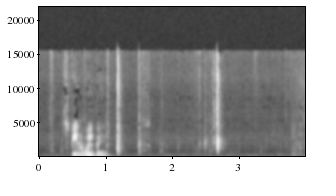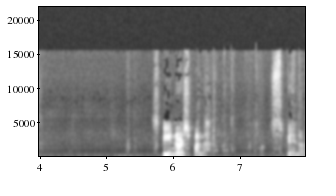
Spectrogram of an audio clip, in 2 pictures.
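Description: Plastic packaging crinkles and clicks.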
